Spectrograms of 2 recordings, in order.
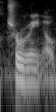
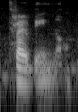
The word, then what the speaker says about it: Trevino: She said Trevino. I was like I didn't know it was I thought it was Trevorino, but it's Trevino. Um, you don't have a laser.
